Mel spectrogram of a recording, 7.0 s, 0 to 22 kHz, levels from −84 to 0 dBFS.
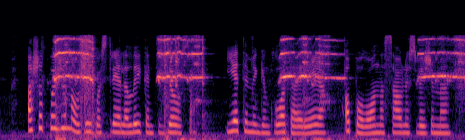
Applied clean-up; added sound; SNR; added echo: none; Screech; -2 dB; none.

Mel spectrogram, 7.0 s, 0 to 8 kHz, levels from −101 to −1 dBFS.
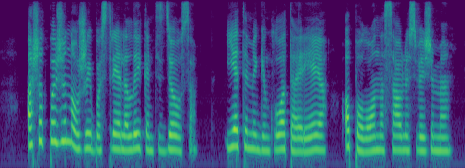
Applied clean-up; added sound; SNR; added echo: none; none; none; none.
